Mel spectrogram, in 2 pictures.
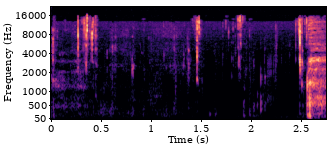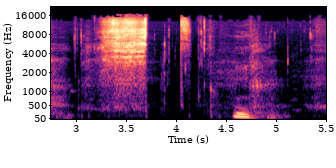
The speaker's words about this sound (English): I'm not even chewing the same. I'm chewing funny.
